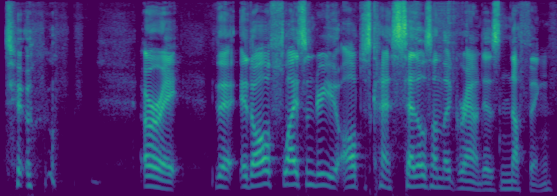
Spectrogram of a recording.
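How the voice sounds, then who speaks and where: A man's voice: on the high side, lively intonation, normal speed. A young man running a tabletop game as game master, laughing often and swearing casually.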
